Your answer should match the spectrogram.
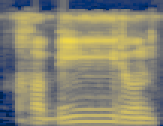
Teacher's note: লাম জবর লা, তয়া জের তি, ফা দুই পেশ ফুন, লতিফুন, খ জবর খ, বা ইয়া জের বি, র দুই পেশ রুন, খবিরুন। তানবিনের পরে খ আসছে, এই জন্য আমরা ইজহার স্পষ্ট করে পড়তে হবে।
